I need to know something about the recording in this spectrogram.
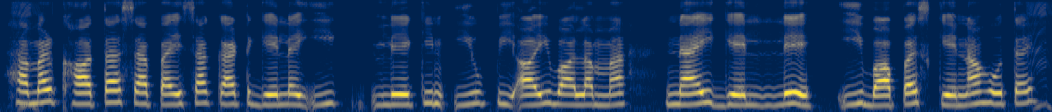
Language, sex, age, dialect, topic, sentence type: Maithili, female, 18-24, Bajjika, banking, question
